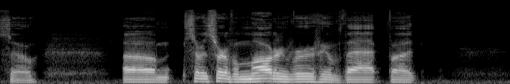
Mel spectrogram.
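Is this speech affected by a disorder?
Yes: cleft palate.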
